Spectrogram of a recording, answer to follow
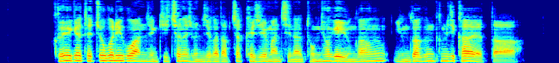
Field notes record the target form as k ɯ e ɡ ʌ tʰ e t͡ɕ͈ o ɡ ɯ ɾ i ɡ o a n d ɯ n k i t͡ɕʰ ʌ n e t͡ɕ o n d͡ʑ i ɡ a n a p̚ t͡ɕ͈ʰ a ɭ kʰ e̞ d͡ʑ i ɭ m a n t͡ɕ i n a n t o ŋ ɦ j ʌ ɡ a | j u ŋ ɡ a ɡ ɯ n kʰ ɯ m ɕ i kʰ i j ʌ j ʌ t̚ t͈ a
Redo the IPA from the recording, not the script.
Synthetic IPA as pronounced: k ɯ e ɡ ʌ tʰ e t͡ɕ͈ o ɡ ɯ ɾ i ɡ o a n d͡ʑ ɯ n k i t͡ɕʰ ʌ n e t͡ɕ o n d͡ʑ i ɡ a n a p̚ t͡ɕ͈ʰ a kʰ e̞ d͡ʑ i ɭ m a n t͡ɕ i n a n t o ŋ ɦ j ʌ ɡ e | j u ŋ ɡ a ɡ ɯ n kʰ ɯ m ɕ i kʰ a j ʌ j ʌ t̚ t͈ a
